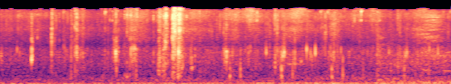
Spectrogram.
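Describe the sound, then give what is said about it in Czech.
Steady footsteps crunch along outdoors at a walking pace, each step a crisp scuffing hit over a low background rumble, with no one speaking. “je to kousek pět minut mhm, pěšky, no.”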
